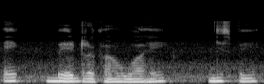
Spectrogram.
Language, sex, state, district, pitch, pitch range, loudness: Hindi, male, Madhya Pradesh, Dhar, 150 Hz, 135-160 Hz, -15 LUFS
